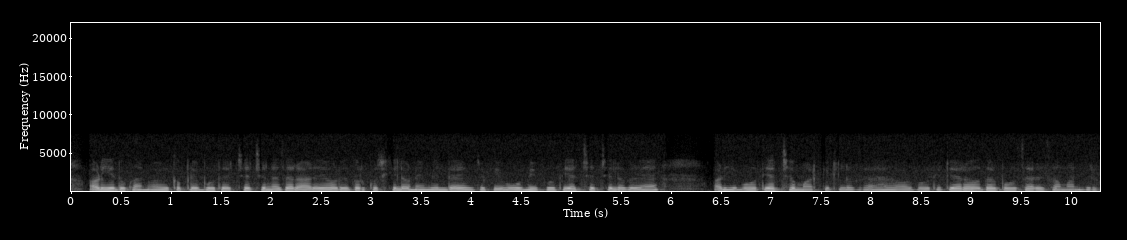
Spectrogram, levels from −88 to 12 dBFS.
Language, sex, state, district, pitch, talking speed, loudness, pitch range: Hindi, female, Bihar, Araria, 230 Hz, 225 wpm, -32 LUFS, 225-240 Hz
